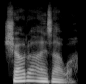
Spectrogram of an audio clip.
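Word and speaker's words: Shouta Aizawa: your home room teacher shouta isawa and yes that is how you say my name and whoever says otherwise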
